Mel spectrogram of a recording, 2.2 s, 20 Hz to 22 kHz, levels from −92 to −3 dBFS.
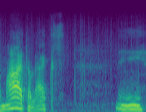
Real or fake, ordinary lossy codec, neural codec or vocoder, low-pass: fake; none; vocoder, 48 kHz, 128 mel bands, Vocos; 19.8 kHz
